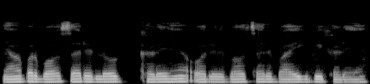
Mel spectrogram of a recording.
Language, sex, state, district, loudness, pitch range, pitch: Hindi, male, Uttar Pradesh, Etah, -19 LUFS, 120-125 Hz, 125 Hz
